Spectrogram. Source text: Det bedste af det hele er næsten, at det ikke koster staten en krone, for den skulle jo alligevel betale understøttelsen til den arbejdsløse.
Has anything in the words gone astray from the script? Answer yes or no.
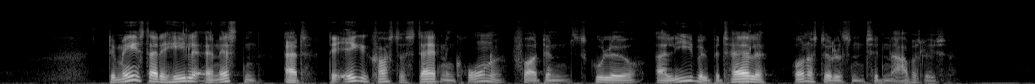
no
